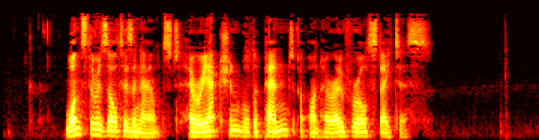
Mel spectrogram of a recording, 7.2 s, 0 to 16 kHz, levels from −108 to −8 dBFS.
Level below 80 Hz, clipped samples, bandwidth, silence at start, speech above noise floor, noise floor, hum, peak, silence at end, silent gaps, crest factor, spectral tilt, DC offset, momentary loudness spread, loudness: -60 dBFS; under 0.1%; 11.5 kHz; 0.9 s; 62 dB; -85 dBFS; none; 0 dBFS; 1.5 s; none; 24 dB; -4.5 dB/octave; under 0.1%; 13 LU; -23 LUFS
